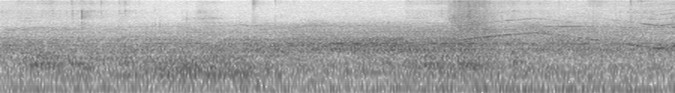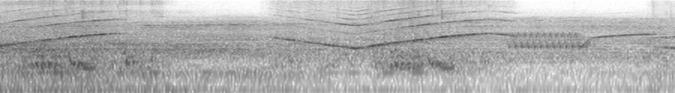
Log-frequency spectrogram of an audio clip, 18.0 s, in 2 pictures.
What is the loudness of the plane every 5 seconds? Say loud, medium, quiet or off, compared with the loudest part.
loud, loud, medium, quiet.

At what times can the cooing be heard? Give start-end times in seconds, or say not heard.
0.2-1.9, 5.4-7.2, 9.2-11.2, 14.0-15.5.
